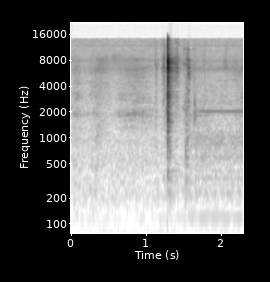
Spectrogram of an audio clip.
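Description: A single sharp click, like a switch being flipped on, a little past halfway, with two softer ticks just after; a faint steady high whine then begins as the appliance comes on.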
